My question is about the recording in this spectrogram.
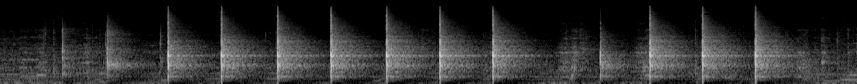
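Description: Hammer blows at a workbench, struck steadily about twice a second, each a sharp knock with a brief ringing tone that dies away.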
